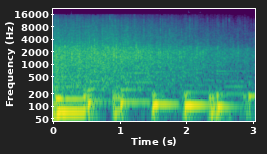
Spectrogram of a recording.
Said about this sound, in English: And can everybody give a big round of applause?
